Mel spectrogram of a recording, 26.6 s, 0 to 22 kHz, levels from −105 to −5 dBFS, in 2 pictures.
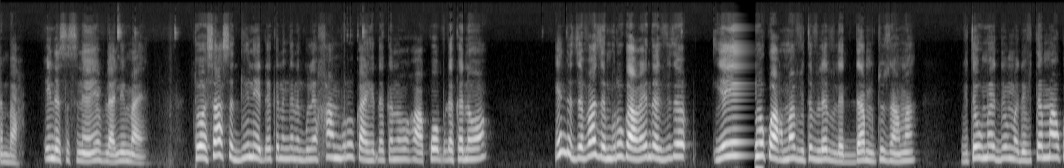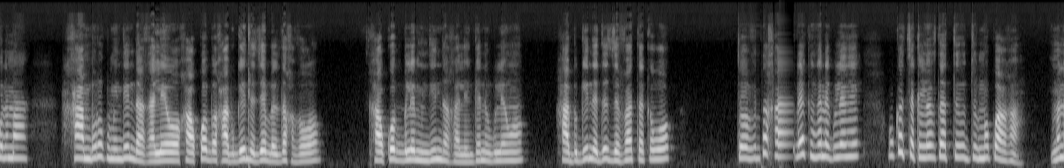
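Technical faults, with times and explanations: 9.17–9.45 s, long network dropout: The speech breaks off for about a quarter second just before "ma vita". The receiver stretches the last sound into a fill across the whole gap, with no true silence. The likely cause is audio that never arrived.
22.75–23.23 s, repeated packet loss (robotic sound): Four short holes arrive in quick succession just before "ka ŋgana guleŋe guka", the longest about 0.18 s. Each is patched by repeating the last sound, so roughly half this stretch is filler. The speech turns choppy.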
